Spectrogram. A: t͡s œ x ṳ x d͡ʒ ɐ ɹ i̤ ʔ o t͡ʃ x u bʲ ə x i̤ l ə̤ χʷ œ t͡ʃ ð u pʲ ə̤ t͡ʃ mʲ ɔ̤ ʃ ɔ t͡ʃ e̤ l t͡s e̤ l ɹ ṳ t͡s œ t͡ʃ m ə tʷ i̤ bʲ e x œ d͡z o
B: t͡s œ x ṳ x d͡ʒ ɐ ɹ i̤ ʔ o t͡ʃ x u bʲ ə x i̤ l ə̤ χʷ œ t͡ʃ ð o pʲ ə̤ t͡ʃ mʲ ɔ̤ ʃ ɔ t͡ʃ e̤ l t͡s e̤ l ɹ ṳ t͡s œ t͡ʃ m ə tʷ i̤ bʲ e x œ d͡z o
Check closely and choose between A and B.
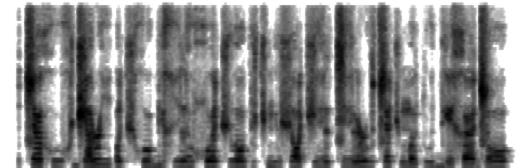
B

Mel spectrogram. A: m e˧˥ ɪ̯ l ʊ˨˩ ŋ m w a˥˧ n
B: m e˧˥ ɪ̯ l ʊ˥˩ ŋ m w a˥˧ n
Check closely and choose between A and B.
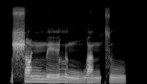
A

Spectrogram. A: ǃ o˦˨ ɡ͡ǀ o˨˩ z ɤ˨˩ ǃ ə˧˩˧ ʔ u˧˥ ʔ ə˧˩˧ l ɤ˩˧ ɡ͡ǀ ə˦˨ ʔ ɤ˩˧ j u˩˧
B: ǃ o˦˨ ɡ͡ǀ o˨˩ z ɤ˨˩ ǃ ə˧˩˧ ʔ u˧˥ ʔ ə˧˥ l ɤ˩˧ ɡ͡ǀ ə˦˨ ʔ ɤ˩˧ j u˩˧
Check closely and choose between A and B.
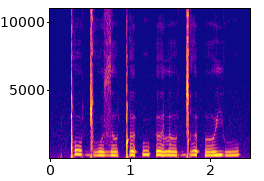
A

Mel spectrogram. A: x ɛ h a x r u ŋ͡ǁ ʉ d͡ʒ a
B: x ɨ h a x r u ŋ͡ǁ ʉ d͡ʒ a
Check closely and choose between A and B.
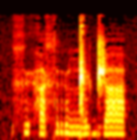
B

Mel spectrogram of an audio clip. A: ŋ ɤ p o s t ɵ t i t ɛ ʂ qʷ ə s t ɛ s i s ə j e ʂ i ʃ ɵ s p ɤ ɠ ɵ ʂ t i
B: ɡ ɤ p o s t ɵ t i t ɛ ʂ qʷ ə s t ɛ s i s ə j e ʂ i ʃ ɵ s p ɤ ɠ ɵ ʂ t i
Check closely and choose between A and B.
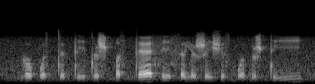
B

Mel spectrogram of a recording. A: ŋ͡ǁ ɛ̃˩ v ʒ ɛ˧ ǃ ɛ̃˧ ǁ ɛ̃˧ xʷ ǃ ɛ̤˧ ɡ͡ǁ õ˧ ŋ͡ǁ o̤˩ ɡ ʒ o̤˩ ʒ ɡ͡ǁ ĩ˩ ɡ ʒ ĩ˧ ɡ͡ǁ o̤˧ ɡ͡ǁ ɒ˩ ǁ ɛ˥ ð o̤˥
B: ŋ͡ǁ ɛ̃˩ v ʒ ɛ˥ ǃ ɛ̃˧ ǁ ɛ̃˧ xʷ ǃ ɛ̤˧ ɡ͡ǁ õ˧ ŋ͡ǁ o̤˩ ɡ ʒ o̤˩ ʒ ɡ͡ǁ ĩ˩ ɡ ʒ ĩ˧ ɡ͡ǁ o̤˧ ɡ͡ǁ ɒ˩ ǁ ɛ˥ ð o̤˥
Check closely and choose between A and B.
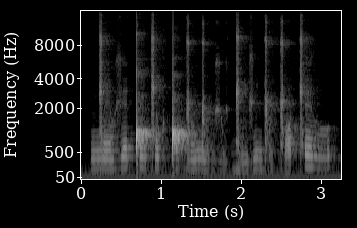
A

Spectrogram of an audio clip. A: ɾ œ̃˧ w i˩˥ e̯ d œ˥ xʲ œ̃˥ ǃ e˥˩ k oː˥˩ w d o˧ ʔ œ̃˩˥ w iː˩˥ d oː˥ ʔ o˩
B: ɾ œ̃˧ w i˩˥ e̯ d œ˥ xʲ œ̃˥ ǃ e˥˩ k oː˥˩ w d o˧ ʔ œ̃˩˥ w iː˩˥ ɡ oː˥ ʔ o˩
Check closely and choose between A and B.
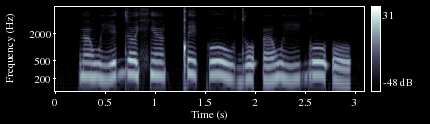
B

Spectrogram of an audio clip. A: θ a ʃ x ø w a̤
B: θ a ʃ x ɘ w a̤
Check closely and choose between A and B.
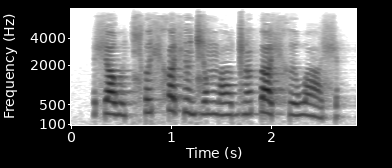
B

